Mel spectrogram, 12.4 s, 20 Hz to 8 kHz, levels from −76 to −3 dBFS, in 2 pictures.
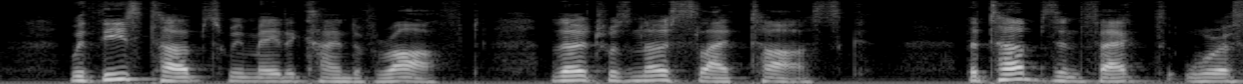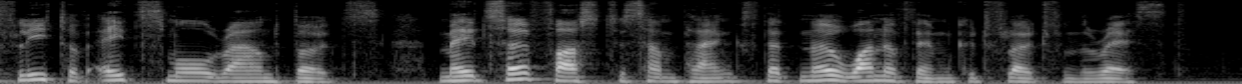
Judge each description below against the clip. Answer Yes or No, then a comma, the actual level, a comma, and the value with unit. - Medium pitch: No, low, 130 Hz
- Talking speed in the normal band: No, fast, 210 wpm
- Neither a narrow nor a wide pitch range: Yes, average, 3.6 semitones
